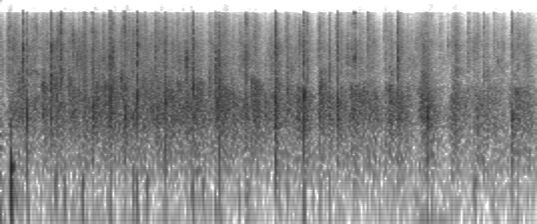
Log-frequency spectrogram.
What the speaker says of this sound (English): may I request all of you to give him a big round of applause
